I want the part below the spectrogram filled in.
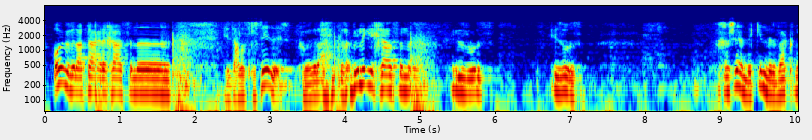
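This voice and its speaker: A man giving an informal religious talk, exhorting his listeners and repeating his phrases again and again. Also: mid-range voice. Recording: tinny phone-like radio recording.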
